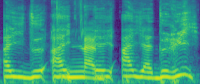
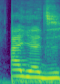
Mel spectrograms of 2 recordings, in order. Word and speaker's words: Ayadi: Cette pièce était quand même jouée, j'ai envie de dire, avec Camille Cotin et d'autres acteurs, dont Naïdra Ayadri, je vais bien le prononcer. Ayadi, je le dis bien, a obtenu donc le Globe de Cristal de la meilleure actrice.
